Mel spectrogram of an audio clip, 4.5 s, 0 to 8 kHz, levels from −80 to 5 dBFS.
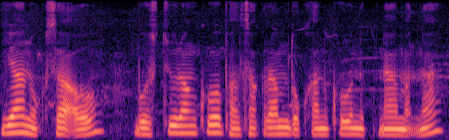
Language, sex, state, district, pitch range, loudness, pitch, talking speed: Garo, male, Meghalaya, South Garo Hills, 125-165 Hz, -18 LUFS, 135 Hz, 95 wpm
